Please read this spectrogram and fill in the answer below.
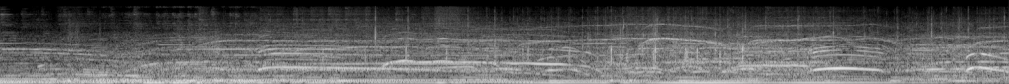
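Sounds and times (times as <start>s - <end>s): audience whooping and shouting: 1.2s - 10.0s.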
